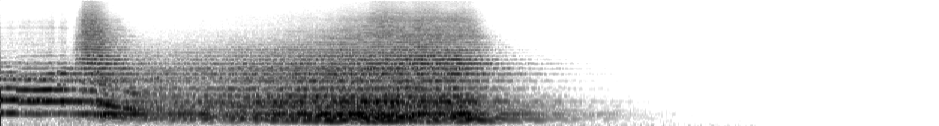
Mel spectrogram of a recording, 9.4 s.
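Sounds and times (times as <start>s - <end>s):
musical sting at 108 bpm in four-four: 0.0s - 5.6s.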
